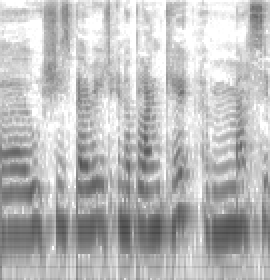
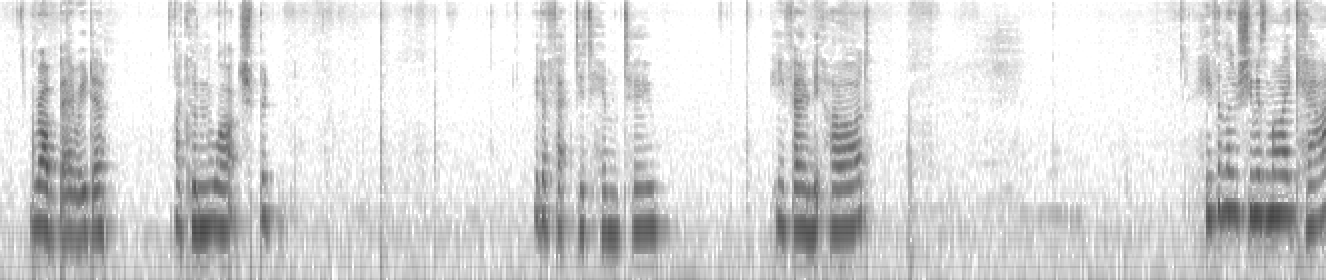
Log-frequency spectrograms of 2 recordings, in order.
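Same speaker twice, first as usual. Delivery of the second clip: voice strained, holding back tears. Telling how Rob buried the cat, holding back tears. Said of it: "I'm trying not to cry".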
